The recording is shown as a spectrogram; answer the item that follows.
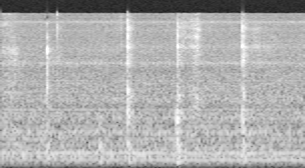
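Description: Dressmaker's shears snipping through fabric, about four short sharp cuts roughly half a second apart, over a steady low hum.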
